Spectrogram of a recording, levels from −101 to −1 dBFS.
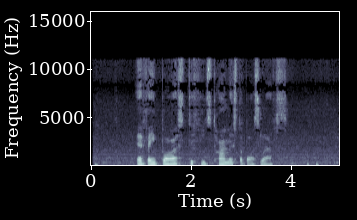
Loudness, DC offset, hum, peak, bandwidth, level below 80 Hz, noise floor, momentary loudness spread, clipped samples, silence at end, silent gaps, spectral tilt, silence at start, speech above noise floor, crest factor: -27 LUFS; under 0.1%; none; -8 dBFS; 11.5 kHz; -62 dBFS; -55 dBFS; 24 LU; under 0.1%; 0.4 s; none; -5 dB/octave; 0.1 s; 29 dB; 20 dB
